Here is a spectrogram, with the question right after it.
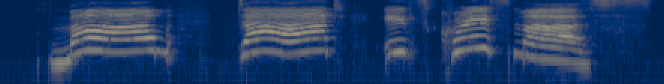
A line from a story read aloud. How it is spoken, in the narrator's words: shouted Natalie, even louder this time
